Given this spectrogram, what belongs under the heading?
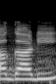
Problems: continuous background conversations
